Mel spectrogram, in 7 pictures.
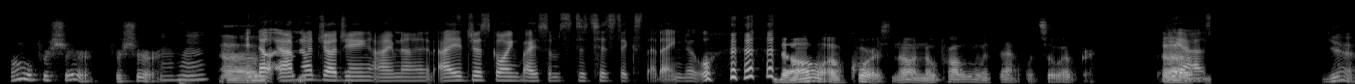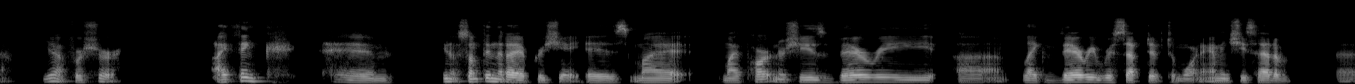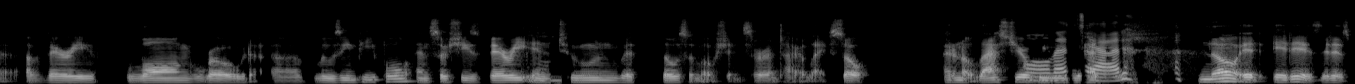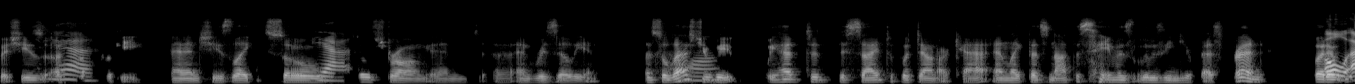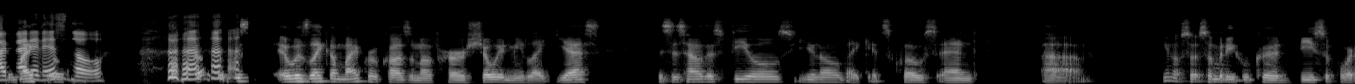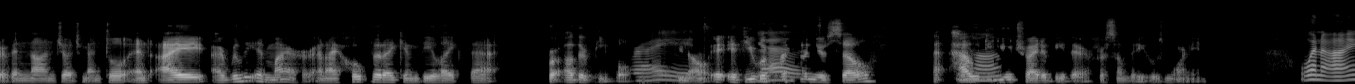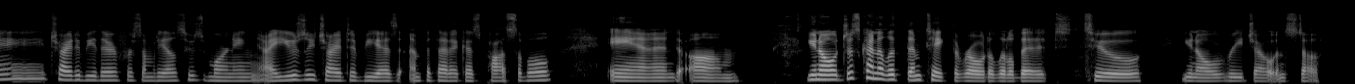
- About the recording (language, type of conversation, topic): English, unstructured, Have you ever felt judged for how you mourned someone?
- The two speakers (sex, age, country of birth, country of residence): female, 30-34, United States, United States; male, 30-34, United States, United States
- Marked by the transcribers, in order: laugh; tapping; chuckle; laughing while speaking: "same"; laugh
